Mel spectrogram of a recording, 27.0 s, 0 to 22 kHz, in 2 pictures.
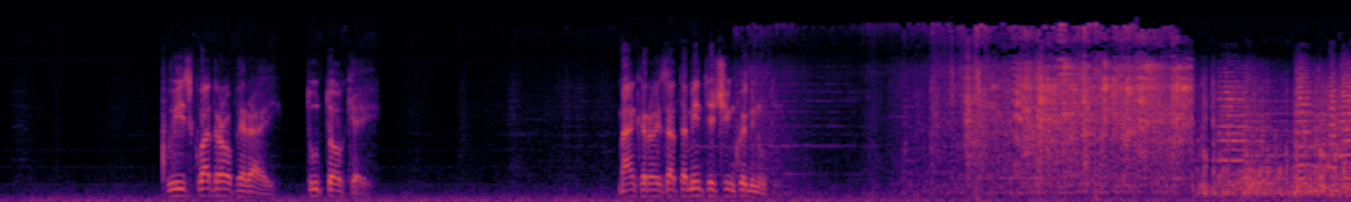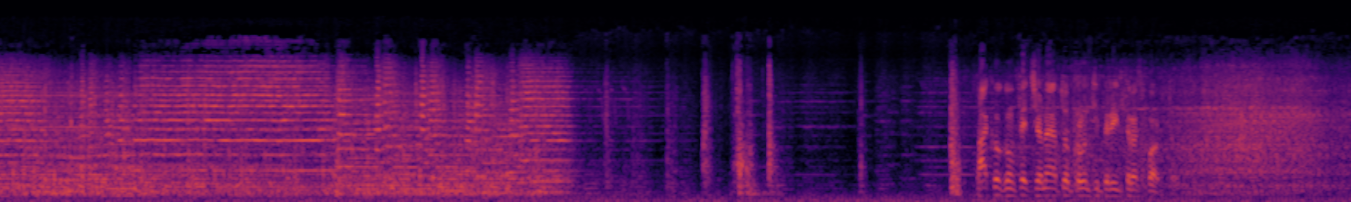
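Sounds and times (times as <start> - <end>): brass band playing held chords: 12.2 - 19.4.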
